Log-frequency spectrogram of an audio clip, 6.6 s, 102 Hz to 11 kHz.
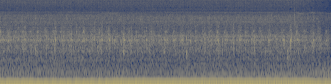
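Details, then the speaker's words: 1999 Chevrolet Camaro Z28 V8 idling after sitting four years, with reported torque converter/transmission problems: steady low rumble with light, fairly quick ticking knock; owner unsure whether rod knock or lifter, not confirmed. "it does have a noise coming from the engine i can't tell if it's coming from the bottom end being a rod or a lifter something like that"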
